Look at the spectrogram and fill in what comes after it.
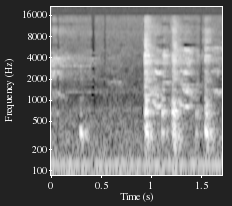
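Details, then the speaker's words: Adult after a second COVID-19 infection that went into her lungs, fully vaccinated and no longer contagious: a few short, harsh coughs sounding like a smoker's cough with tight lungs; persistent post-COVID cough. "so i sound like i have the worst smokers cough and tight lungs but i'm not contagious anymore"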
